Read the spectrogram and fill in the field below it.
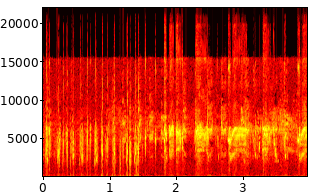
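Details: Swiftlet lure call of the style named Bangkit 18, used to attract swiftlets: dense, rapid high chirps and clicky twitters pouring out almost continuously, with thin whistled notes threading through the upper range.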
